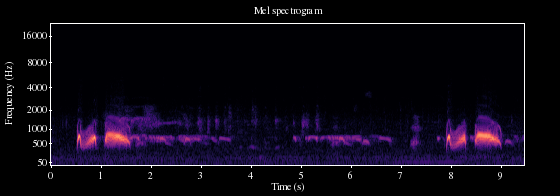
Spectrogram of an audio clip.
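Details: Spotted dove coo used to stimulate cooing, male and female voices: a loud burst of short and drawn coos at start and end, with soft low murmuring between.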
